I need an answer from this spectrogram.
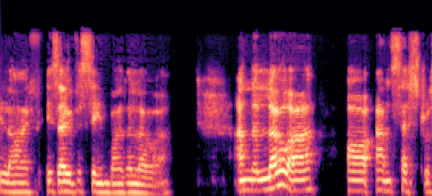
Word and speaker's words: lwa: This is spelled LWA. Sometimes you might see it spelled LOA, but they're the Lua.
